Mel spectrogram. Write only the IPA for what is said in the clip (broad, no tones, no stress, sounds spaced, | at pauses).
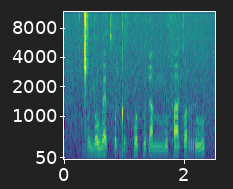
ɡ͡ǀ o j o w ɛ t̪ʰ o ɡ͡ǃ e v k͡p o k͡p u ɗ a mː u f a k ɔ r u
